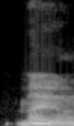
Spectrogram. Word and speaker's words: Meyer: The other things I can show you are these devotional books by Joyce Meyer (pronounced, "Mayor/Mayer") - I think that's how I pronounce her surname (The correct pronunciation of Joyce's surname is, "Maya").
